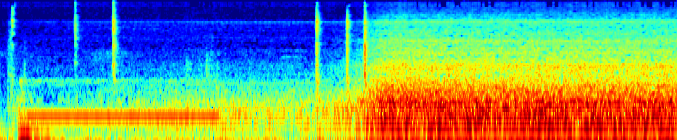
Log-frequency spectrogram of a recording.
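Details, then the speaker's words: Alto AC blower after motor removed, cleaned and refitted, key on: switch clicks, then fan spins up to smooth steady rush of air, no rattle, scraping or former humming; normal blower operation after cleaning. "Okay ആ sound പോയിട്ടുണ്ട് ട്ടോ Abu sound പോയിട്ടുണ്ട്"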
